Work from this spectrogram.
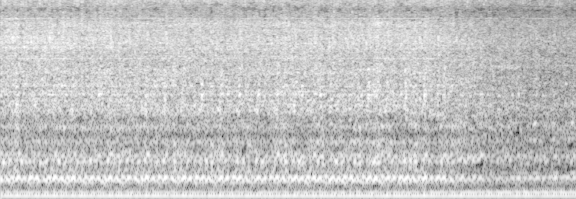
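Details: Engine running at a steady idle with a loose rhythmic beat of about three or four per second; the lower pulley is suspected but the source is unclear.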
